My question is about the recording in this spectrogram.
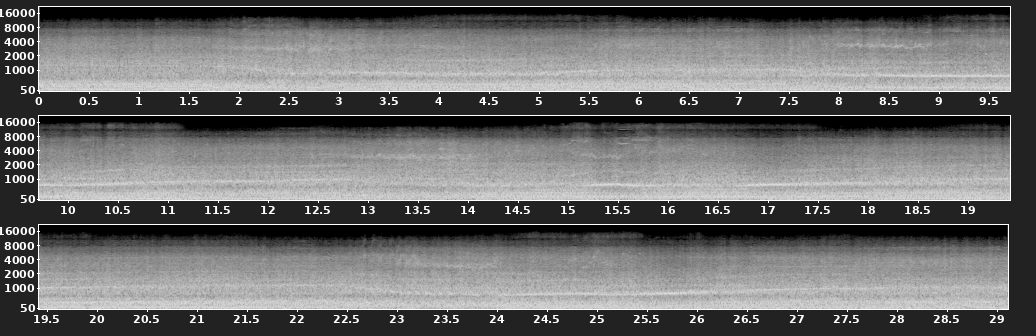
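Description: Onboard sound of a rental go-kart at race pace: its motor runs continuously, the pitch climbing on the straights and dipping for the corners every few seconds over a steady low rumble.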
